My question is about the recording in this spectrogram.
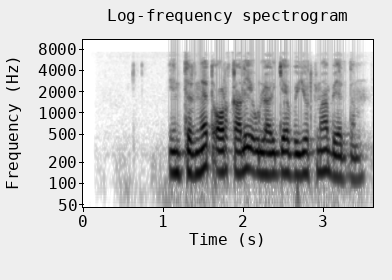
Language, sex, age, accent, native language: Uzbek, male, 18-24, Toshkent viloyati, Uzbek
